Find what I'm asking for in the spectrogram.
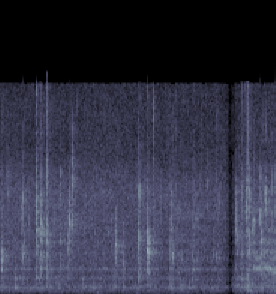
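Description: Beer-battered cod deep frying in hot oil, a dense steady sizzle with crackling pops, broken by a brief dip near the end before the hiss resumes.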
